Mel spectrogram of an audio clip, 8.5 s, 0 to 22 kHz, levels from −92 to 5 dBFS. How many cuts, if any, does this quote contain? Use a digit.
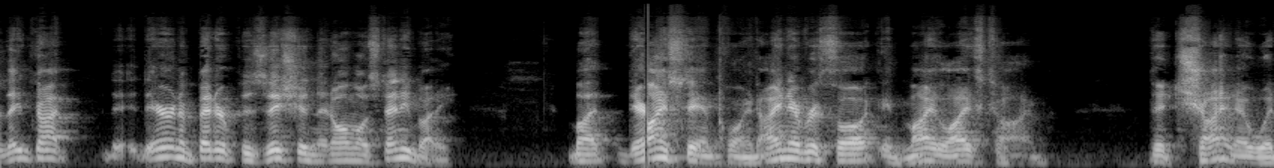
1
